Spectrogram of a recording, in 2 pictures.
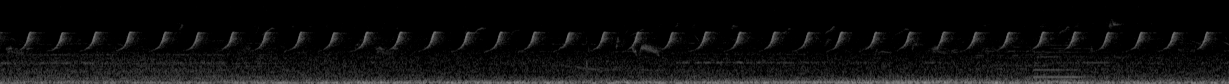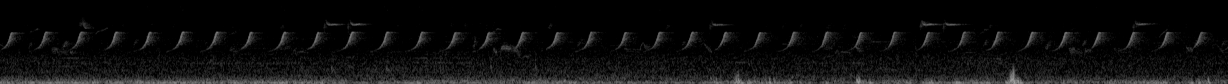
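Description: Wind rustles the leaves of trees outdoors.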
